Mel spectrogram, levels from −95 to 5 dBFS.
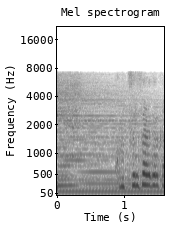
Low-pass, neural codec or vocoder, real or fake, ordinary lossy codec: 7.2 kHz; none; real; none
